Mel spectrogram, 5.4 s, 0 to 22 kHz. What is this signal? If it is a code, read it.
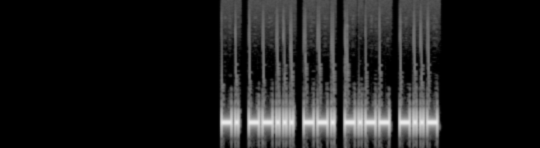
Morse code, heard as a keyed tone, about 36 wpm, 700 Hz. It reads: N7GYX
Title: USA Call Signs - 5 Characters - Repeated 3x - 35wpm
